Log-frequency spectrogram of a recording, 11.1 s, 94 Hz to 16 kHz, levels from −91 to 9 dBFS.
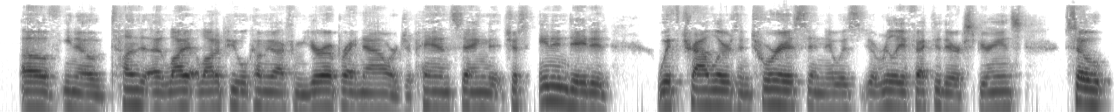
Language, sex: English, male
